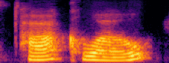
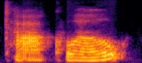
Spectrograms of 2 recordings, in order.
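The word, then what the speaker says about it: Ta Kuo: Ching name that's given for Gate 28 is Ta Quo, and it's spelled T-A, and then the second word K-U-O, Ta Quo.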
